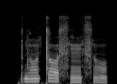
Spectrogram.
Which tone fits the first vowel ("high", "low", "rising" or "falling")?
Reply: high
